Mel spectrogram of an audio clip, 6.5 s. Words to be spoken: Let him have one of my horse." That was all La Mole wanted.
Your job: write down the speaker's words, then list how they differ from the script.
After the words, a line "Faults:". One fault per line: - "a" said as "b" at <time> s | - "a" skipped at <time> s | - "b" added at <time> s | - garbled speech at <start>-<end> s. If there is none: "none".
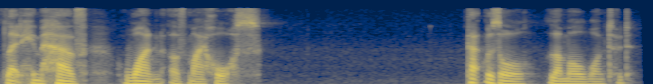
Let him have one of my horse." That was all La Mole wanted.
Faults:
none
